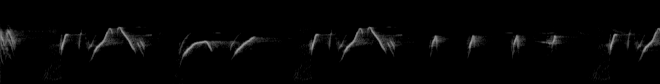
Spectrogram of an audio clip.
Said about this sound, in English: Alipayo seem more inquisitive and curious than other native forest birds, and will often follow hikers as they walk through their territories in the forest. Like many other Hawaiian birds, alipayo are named after the sound they make.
